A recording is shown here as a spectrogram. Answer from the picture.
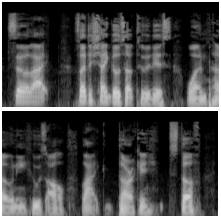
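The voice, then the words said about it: Speaking with a sudden twang. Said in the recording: “why I'm having a sudden twang.”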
